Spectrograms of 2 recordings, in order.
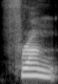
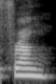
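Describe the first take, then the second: First: It is said with a French-style vowel. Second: The same.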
